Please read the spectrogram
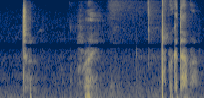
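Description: A man's hushed whispering voice, broken by sharp clicks: one about half a second in and a quick run of three or four near the end, which are the loudest sounds.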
